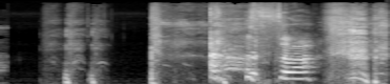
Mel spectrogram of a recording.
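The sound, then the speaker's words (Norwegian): An African grey parrot, filmed at night, imitating a human voice, squawking out a speech-like command to Alexa to order pulled pork in a fairly loud, slightly raspy tone, preceded by two short cough-like clicks. “Det er en grå jakkopapegøye ja. som da er filma på natta. At han bestiller pulled pork.”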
